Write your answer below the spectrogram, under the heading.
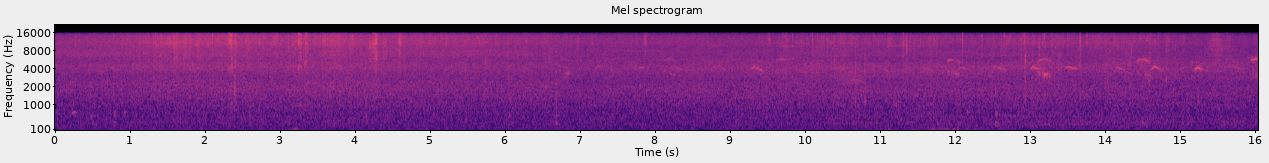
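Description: Steady outdoor background hiss with faint, scattered high chirps of small birds, mostly in the second half.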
